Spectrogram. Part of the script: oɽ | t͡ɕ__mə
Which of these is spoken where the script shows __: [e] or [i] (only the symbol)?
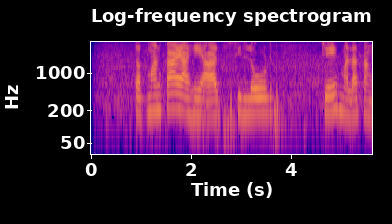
e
